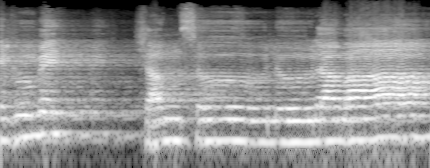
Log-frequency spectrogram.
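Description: Bengali Islamic devotional song sung solo in a chanting style: the singer holds long drawn-out notes, dips briefly, and starts a new sustained phrase about one and a half seconds in.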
